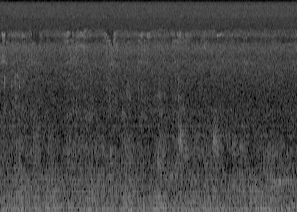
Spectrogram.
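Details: In a kitchen, a Scottish Fold cat lying asleep on its back purrs softly, a steady low vibrating drone with regular pulsing, with a couple of brief faint higher squeaky sounds near the end.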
